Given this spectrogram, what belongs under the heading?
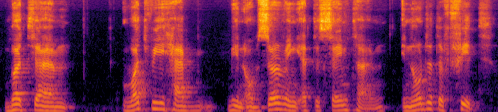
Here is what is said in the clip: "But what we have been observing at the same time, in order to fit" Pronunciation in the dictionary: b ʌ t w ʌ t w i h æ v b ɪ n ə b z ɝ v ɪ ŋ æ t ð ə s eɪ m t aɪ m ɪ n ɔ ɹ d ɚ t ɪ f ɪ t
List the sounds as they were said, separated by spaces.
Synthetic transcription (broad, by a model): b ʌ t w ʌ t w i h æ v b ɪ n ə b z ɝ v ɪ ŋ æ t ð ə s eɪ m t aɪ m ɪ n ɔ ɹ d ɚ t ɪ f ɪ t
